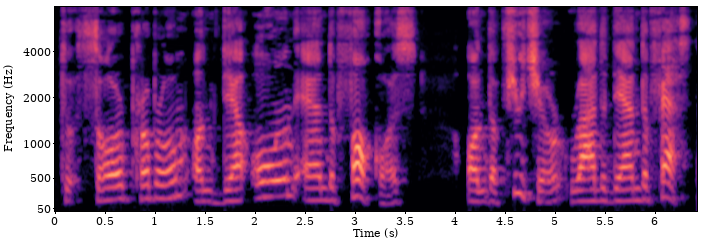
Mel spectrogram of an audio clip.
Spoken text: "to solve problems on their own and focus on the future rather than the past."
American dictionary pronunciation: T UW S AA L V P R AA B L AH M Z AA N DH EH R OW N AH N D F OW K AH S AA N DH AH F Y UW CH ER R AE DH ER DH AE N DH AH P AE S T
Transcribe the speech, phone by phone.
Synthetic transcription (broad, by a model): T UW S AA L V P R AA B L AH M AA N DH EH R OW N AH N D F OW K AH S AA N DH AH F Y UW CH ER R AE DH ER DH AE N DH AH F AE S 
